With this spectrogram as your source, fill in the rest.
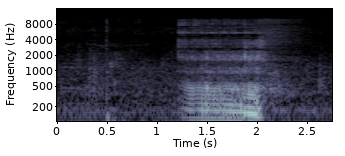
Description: A horse sleeps/ snores in a barn. It wakes up and a woman laughs.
